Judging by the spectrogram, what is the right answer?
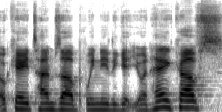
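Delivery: ordinary talk, nothing marked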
